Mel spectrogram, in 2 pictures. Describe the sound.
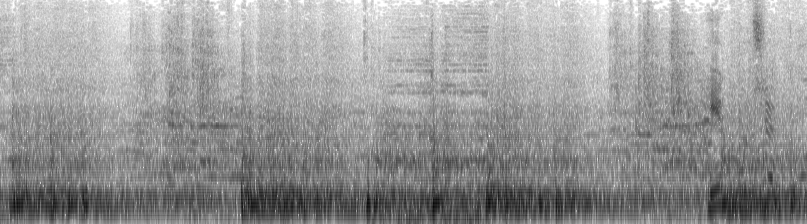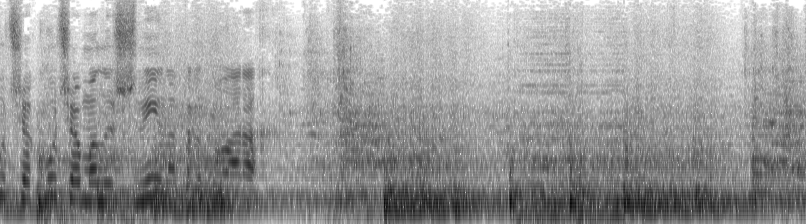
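Children beat many different kinds of drums loudly and continuously in a dense, clattering street procession along a roadway cleared of traffic, with a man talking over the steady din of overlapping hits.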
